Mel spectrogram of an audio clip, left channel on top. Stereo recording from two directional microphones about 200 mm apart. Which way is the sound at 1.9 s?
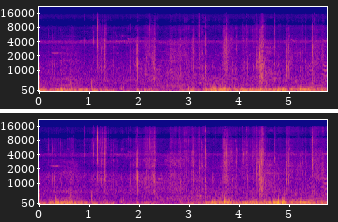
50° right (ahead or behind).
